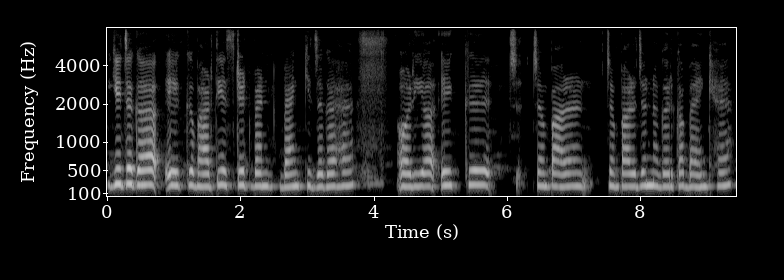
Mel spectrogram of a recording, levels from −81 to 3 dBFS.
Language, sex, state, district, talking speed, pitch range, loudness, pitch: Hindi, female, Bihar, East Champaran, 115 wpm, 225-245 Hz, -27 LUFS, 235 Hz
